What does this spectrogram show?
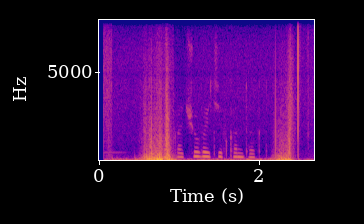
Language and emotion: Russian, neutral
